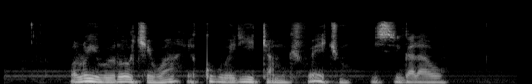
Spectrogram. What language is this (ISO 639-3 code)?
lug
